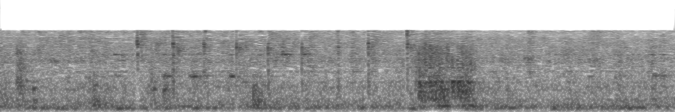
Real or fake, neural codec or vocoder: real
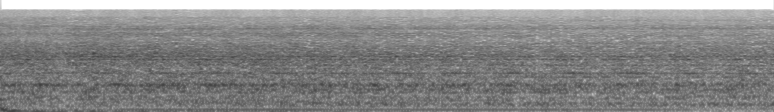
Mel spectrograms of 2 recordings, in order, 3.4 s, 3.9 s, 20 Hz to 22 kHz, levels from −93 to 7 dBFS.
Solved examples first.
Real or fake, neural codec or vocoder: real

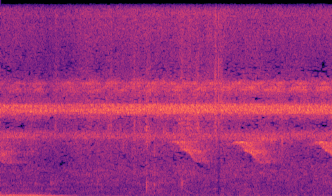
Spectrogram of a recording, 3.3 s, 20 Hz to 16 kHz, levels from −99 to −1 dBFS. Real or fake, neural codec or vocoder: real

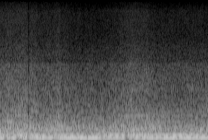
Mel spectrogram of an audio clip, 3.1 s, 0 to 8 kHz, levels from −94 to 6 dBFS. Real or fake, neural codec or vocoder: fake, vocoder, BigVGAN v2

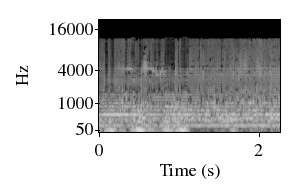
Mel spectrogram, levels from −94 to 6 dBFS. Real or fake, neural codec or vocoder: fake, vocoder, BigVGAN v2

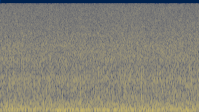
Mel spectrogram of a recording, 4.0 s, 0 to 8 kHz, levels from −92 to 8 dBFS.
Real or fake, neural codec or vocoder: real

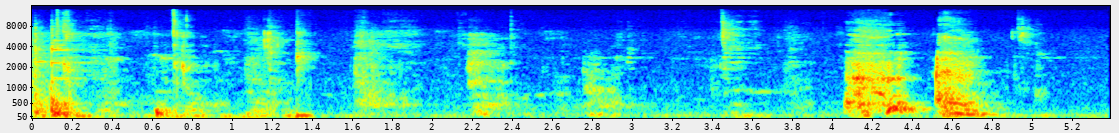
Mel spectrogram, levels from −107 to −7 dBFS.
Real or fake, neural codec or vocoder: fake, vocoder, BigVGAN v2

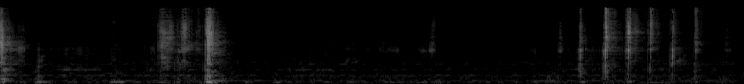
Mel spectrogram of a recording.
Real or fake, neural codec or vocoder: fake, vocoder, BigVGAN v2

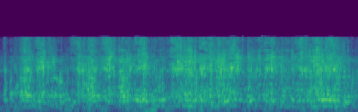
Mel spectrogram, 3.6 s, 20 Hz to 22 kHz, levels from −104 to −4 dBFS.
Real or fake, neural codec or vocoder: fake, vocoder, BigVGAN v2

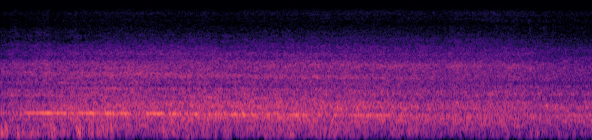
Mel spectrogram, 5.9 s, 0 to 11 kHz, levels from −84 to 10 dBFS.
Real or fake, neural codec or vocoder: real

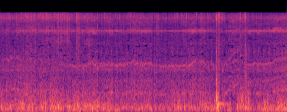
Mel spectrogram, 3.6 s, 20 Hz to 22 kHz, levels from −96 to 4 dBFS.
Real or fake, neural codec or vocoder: real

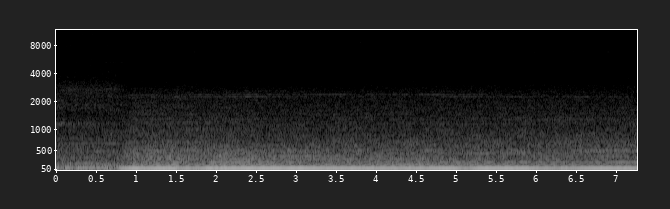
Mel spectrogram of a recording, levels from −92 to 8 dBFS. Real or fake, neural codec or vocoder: real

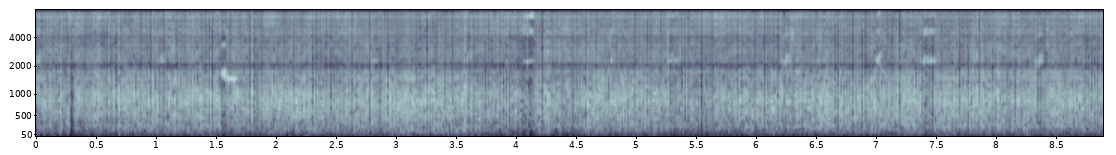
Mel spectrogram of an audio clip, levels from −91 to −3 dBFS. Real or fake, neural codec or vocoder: fake, vocoder, BigVGAN v2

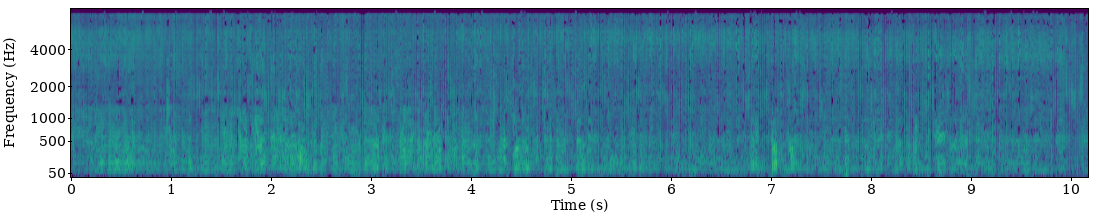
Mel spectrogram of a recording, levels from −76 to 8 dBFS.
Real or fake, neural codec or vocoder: fake, vocoder, BigVGAN v2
